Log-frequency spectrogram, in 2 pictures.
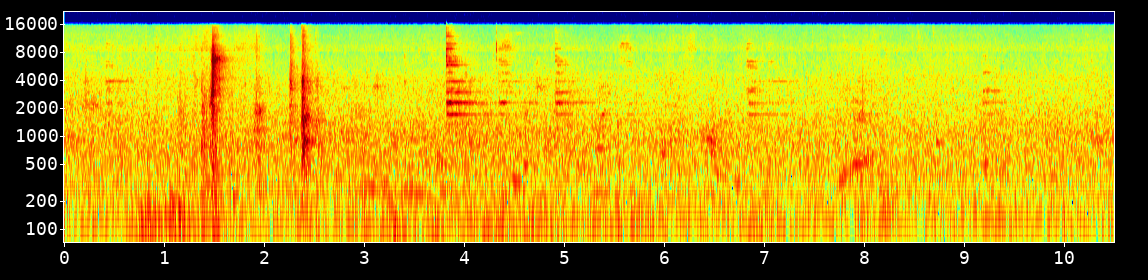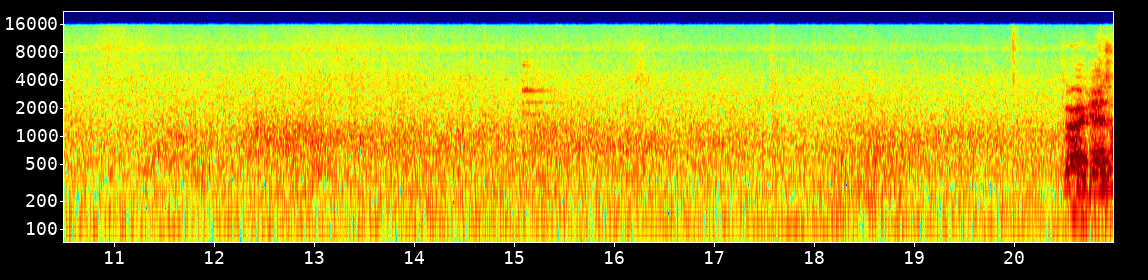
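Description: Quiet outdoor background with a faint steady hiss, two sharp knocks about a second and a half and two and a half seconds in, and a few brief faint high chirps scattered through.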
